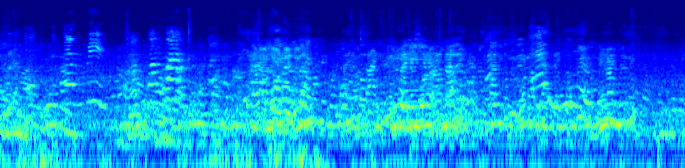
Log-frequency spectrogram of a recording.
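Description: Many people chattering at once, overlapping voices that are mostly women's, with children's voices among them.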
